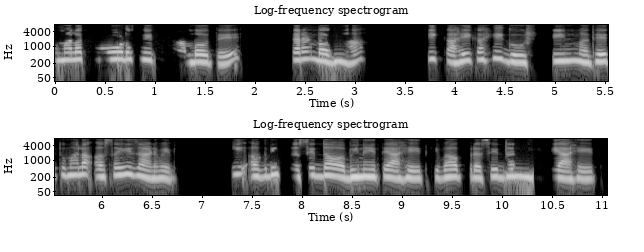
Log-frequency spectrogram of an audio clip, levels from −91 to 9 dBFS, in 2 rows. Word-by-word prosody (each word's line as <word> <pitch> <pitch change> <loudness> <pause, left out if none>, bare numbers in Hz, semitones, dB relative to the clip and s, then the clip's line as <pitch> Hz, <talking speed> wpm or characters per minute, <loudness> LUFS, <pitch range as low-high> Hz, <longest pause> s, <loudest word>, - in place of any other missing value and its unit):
तुम्हाला 275 +2 +3
थोडसं 285 +1 0
इथं 270 - -3 0.2
थांबवते 215 -3 +1 0.6
कारण 290 +2 +2
बघा, 225 -3 +2 0.7
की 300 - -1
काही-काही 255 +7 0
गोष्टींमध्ये 235 +1 +1
तुम्हाला 250 +2 +1
असंही 245 +5 +1
जाणवेल 185 -6 0 0.6
की 270 - -4
अगदी 215 +4 0
प्रसिद्ध 220 +3 -3
अभिनेते 205 -1 +4
आहेत 180 -1 +1
किंवा 200 +2 +1
प्रसिद्ध 195 +2 -2
नेते 200 -2 -1
आहेत 170 -1 -1
220 Hz, 115 wpm, -21 LUFS, 200-255 Hz, 0.7 s, अभिनेते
